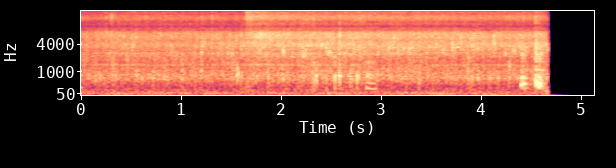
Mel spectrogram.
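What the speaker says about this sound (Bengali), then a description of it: "এই মাছগুলো ভাজা করে" Fish pieces fry in hot oil with a loud, dense crackling sizzle that swells midway, broken by a few spatters, then cuts off abruptly.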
